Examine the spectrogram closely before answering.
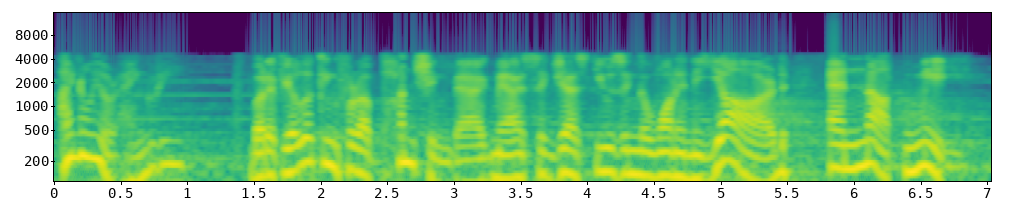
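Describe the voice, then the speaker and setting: A man's voice: medium pitch, animated, moderate pace, lightly acted. A man voicing a solemn, erudite sorcerer superhero in a video game, with formal, theatrical diction. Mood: stern. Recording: lo-fi game audio under loud music.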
